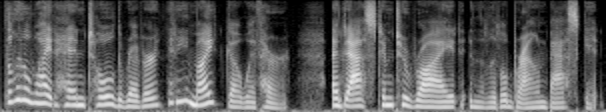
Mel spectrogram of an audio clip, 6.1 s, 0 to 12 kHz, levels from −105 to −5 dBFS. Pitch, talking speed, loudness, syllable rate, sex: 200 Hz, 230 wpm, -22 LUFS, 5.3 syllables/s, female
